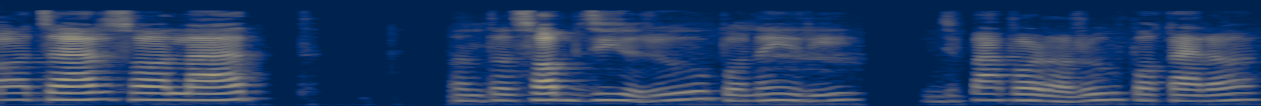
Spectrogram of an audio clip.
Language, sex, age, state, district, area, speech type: Nepali, female, 45-60, West Bengal, Kalimpong, rural, spontaneous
